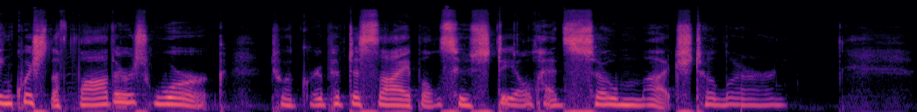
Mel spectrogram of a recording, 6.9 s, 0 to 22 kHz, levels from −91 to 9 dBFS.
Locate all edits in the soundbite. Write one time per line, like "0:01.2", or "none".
none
